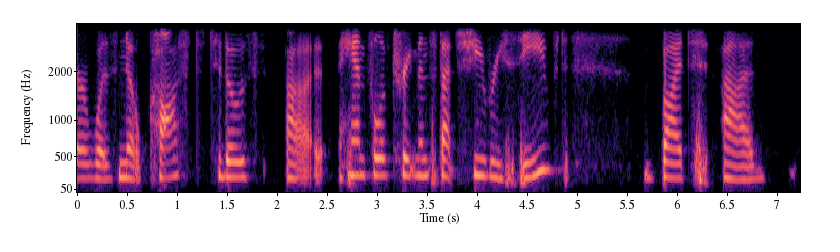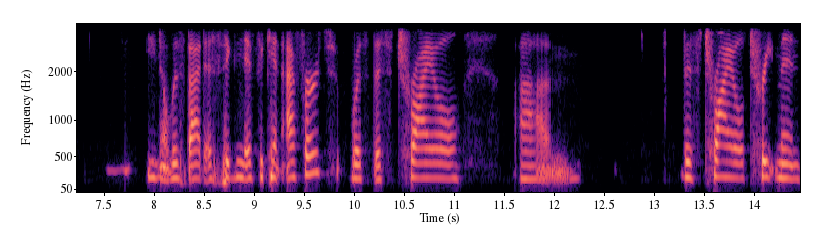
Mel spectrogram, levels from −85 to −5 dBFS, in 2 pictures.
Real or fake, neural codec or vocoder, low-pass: real; none; 3.6 kHz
